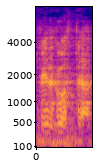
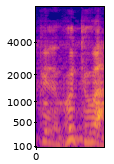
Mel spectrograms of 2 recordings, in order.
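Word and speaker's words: بالغداة: Nah, karena tulisannya ada wawu, ada ulama yang baca bil hudwah. Nah kita tetap baca bil ghadat.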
